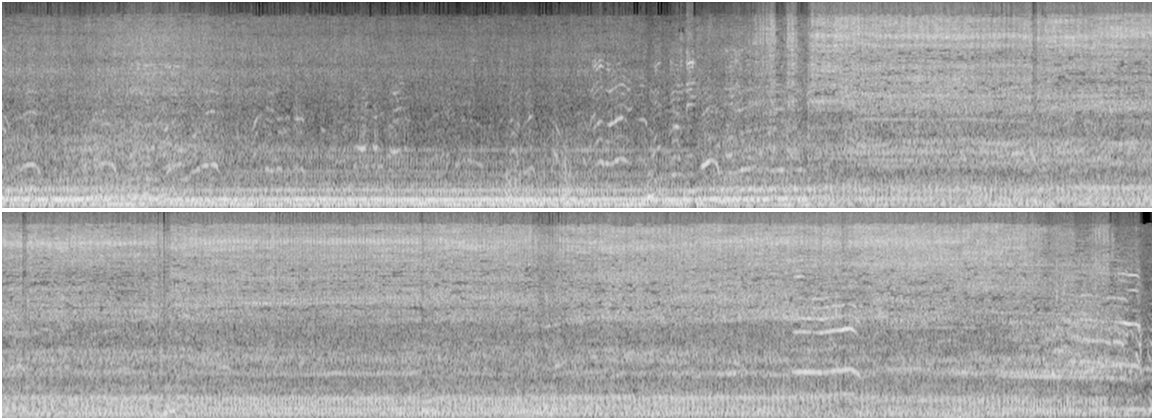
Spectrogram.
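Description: Motorcycle engines running loudly and steadily under a crowd's shouting and chatter. About ten seconds in, the steady low engine note gives way to a denser, hissier wash of noise.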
